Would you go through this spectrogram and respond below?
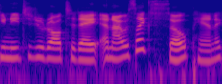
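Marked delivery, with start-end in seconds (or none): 0.0-1.0 put-on pushy, insistent tone. Retelling what a dentist who was pushing said: imitating a pushy dentist. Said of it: "was pushing".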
